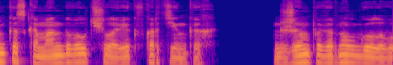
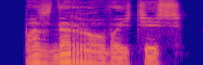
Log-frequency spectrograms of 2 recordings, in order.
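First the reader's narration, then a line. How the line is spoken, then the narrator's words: Whispered. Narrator (Russian): шепнул кто-то за спиной Вилли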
